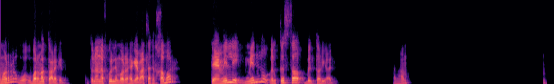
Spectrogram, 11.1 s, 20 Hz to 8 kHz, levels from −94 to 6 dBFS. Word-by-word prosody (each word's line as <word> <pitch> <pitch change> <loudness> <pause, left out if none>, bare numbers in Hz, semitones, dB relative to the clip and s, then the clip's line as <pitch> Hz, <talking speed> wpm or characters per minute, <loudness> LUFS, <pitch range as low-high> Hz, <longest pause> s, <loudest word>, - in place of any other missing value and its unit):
مرّة" 200 - -1
و - - -5
وبرمجته 150 +4 +3
على 120 -2 +2
كده، 110 +2 -13 0.4
قلت - - -10
له: 155 +1 -1
"أنا 165 -1 +1
في 160 - -16
كل 165 -2 0
مرّة 135 -2 0
هاجي 130 -2 +3
أبعت 130 +4 0
لك 150 - 0
الخبر، 165 - -1 0.8
تعمل 145 +9 +4
لي 210 -4 +1
منّه 235 - -2
القصّة 195 +9 +3
بالطريقة 120 - -6
دي." - - -19 1.1
تمام. 115 0 -13 2.7
امم. - - -25
155 Hz, 125 wpm, -24 LUFS, 130-200 Hz, 2.7 s, تعمل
